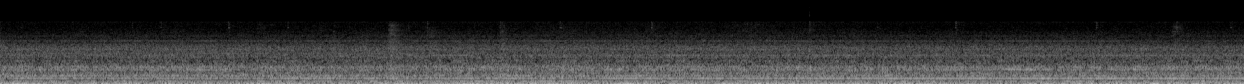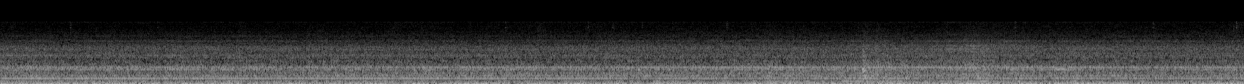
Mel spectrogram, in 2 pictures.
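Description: Seibu 2000 series electric commuter train running at steady speed: an even rumble of wheels on rail with a steady motor hum.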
